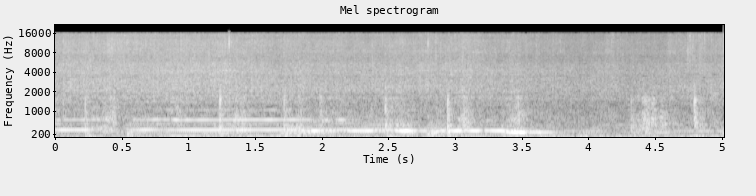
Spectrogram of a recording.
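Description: Diced potatoes frying in avocado oil in a cast-iron skillet, sizzling steadily while a spatula stirs them, with scattered scrapes and taps on the pan. A low steady tone sounds underneath until shortly before the end.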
